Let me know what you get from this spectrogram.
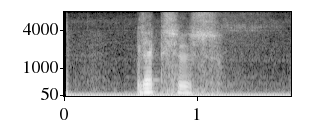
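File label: "plexus", Dutch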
